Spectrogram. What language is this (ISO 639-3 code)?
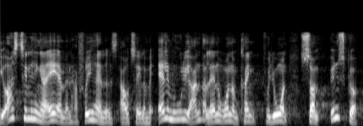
dan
